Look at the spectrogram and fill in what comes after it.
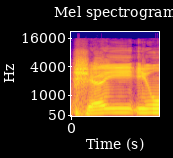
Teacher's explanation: মুখ দুইটা গোল করে গুণ্য করবেন নাকের মধ্যে আওয়াজ নিয়ে।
